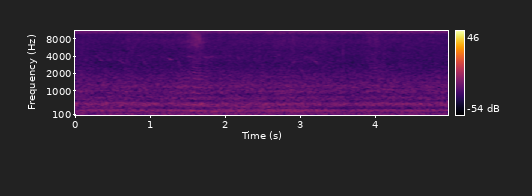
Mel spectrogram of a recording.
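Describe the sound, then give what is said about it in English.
A dense, steady hum of many female worker honeybees buzzing around the opening of an open hive while a beekeeper works. The swarm drones continuously with no talking and only slight swells as individual bees pass. “The reason I'm calling them girls is because all of the worker bees are female.”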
